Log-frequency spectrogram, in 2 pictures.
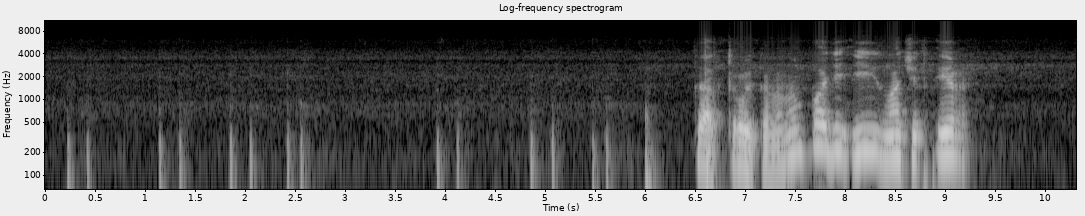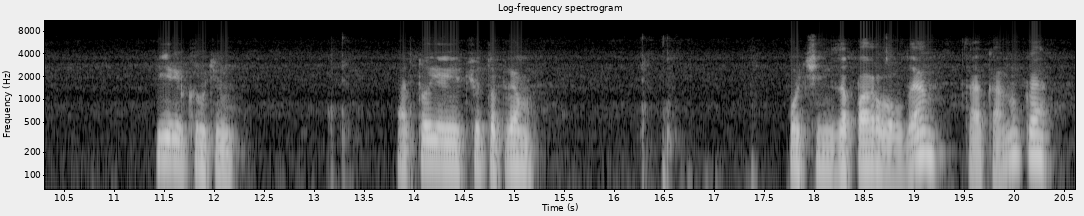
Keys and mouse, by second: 0.4 click, 1.4 click, 2.1 click, 2.6 click, 4.1 click, 5.1 click, 5.7 click, 6.8 KP_3, 8.9 r, 14.2-16.6 drag, 16.8-18.9 middle drag.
